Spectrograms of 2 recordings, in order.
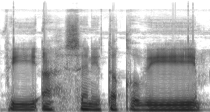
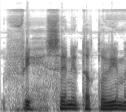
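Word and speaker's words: فِي أَحْسَنِ تَقْوِيمٍ: കാണാം രണ്ടാമത്തെ ഉദാഹരണം ദാ ഫീ അഹ്സനി തഖ്‌വീം അഹ്സനി എന്ന് കാണാലോ എന്ന് പറഞ്ഞാൽ നമുക്കറിയാം തുടങ്ങുമ്പോഴും ചേർത്തി ഓതുമ്പോഴും ഹംസ പറയണം ഫീ അഹ്സനി തഖ്വീം എന്ന് പറയണം അത് ഫിഹ്സനി തക്വീം എന്ന് പറയാൻ കഴിയില്ല പറയാൻ പറ്റില്ല അപ്പൊ അതുകൊണ്ടാണ് അത് വസൽ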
